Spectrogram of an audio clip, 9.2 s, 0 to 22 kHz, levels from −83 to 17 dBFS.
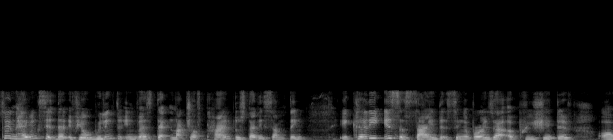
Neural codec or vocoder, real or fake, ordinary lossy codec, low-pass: none; real; none; none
